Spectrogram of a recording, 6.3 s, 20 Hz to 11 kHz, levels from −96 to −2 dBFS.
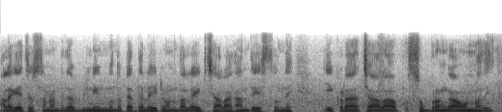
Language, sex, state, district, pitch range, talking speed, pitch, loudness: Telugu, male, Andhra Pradesh, Chittoor, 110-115 Hz, 150 wpm, 115 Hz, -17 LUFS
